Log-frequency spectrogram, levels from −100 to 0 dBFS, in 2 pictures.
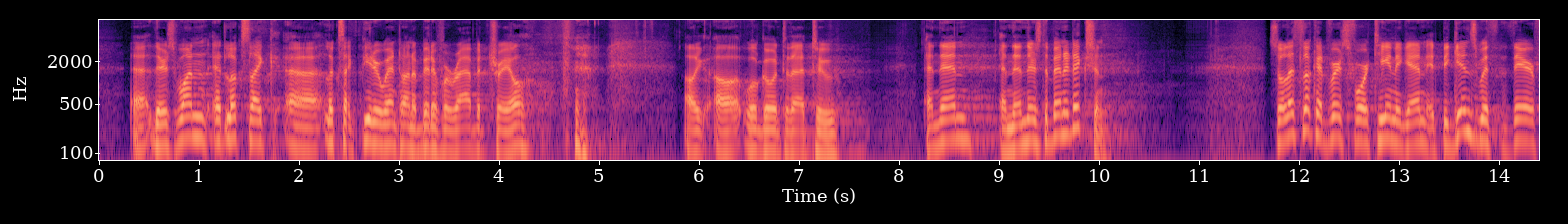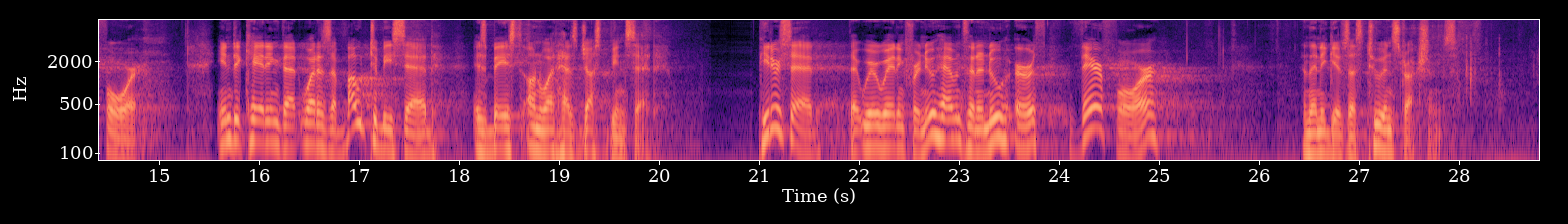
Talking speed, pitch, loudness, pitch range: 165 wpm, 120 Hz, -22 LUFS, 105-150 Hz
